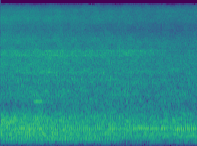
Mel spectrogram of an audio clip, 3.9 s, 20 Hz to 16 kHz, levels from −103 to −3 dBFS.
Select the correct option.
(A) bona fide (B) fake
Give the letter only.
B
